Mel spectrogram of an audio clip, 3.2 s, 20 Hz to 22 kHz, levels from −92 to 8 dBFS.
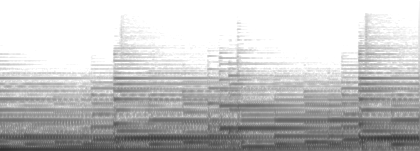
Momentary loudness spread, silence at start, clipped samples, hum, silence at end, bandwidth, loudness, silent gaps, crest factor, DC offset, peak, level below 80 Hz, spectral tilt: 5 LU; 0 s; under 0.1%; none; 0 s; 5.4 kHz; -23 LUFS; none; 14 dB; under 0.1%; -6 dBFS; -24 dBFS; -10.5 dB/octave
